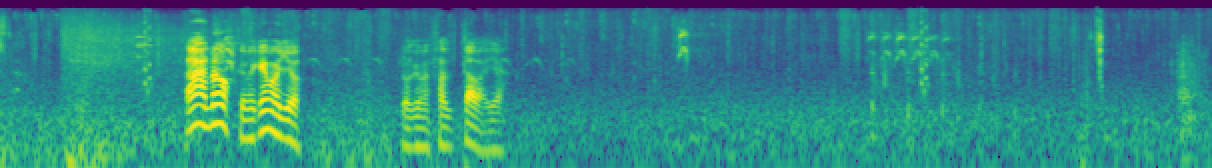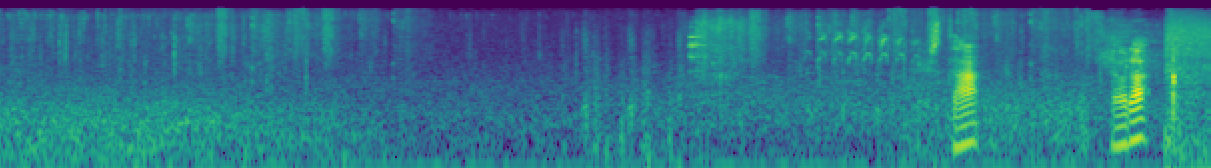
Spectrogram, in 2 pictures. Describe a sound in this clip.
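A fire crackles and burns.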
